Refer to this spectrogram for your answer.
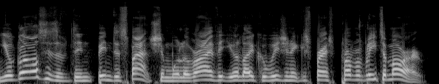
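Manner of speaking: ordinary delivery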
